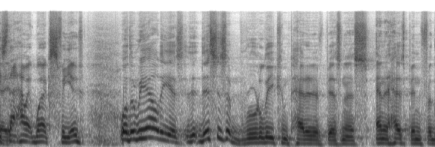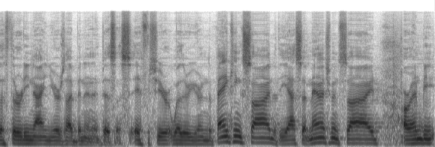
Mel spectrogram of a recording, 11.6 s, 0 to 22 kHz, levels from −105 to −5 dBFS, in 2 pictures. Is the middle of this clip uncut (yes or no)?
no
